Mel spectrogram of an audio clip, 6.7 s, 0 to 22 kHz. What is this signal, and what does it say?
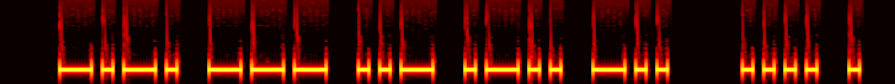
Morse code, heard as a keyed tone, about 16 wpm, 700 Hz. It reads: COULD HE
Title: Sentences from Top 1000 Words - Review Part 2 - 15wpm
